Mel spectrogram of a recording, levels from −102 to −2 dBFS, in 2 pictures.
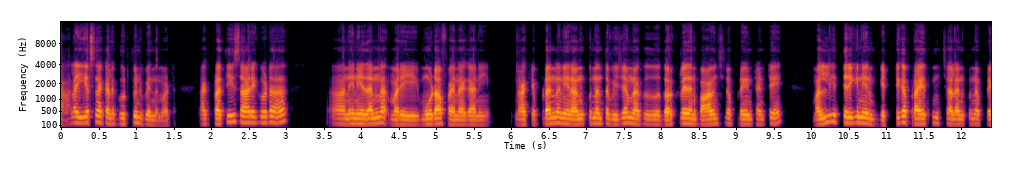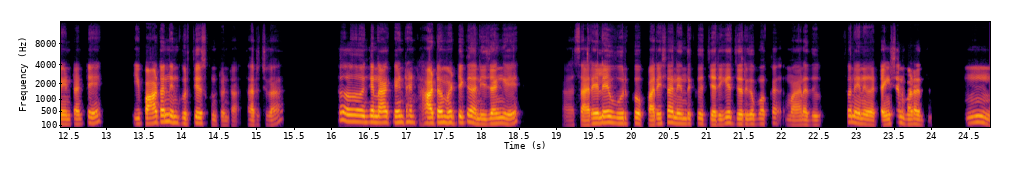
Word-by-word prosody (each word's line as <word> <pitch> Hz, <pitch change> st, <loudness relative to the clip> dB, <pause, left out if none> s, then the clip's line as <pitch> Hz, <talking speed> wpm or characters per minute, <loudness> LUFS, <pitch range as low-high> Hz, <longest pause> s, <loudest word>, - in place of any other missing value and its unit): చాలా 160 Hz, -, -5 dB
ఇయర్స్ 165 Hz, +2 st, -1 dB
నాకు 170 Hz, -, +1 dB
అలా 140 Hz, -2 st, -6 dB
గుర్తుండిపోయిందన్నమాట. 130 Hz, -5 st, -5 dB, 0.4 s
నాకు 135 Hz, -1 st, -5 dB
ప్రతిసారి 165 Hz, +4 st, +3 dB
గూడా, 165 Hz, 0 st, +1 dB, 0.8 s
ఆహ్, 135 Hz, 0 st, -2 dB
నేనేదన్నా 140 Hz, +3 st, +2 dB
మరి 125 Hz, 0 st, +2 dB, 0.2 s
మూడ్ 135 Hz, +1 st, +4 dB
ఆఫ్ 140 Hz, -1 st, -3 dB
అయినాగాని, 120 Hz, -1 st, -1 dB, 0.5 s
నాకెప్పుడన్నా 130 Hz, +4 st, +1 dB
నేననుకున్నంత 135 Hz, +2 st, +1 dB
విజయం 150 Hz, +4 st, -1 dB
నాకు 130 Hz, 0 st, -3 dB, 0.2 s
దొరకలేదని 135 Hz, +2 st, +2 dB
భావించినప్పుడేంటంటే, 130 Hz, +1 st, -2 dB, 0.6 s
మళ్ళీ 155 Hz, +9 st, +1 dB
తిరిగి 160 Hz, 0 st, +3 dB
నేను 145 Hz, -3 st, +1 dB
గెట్టిగా 155 Hz, +8 st, 0 dB
ప్రయత్నించాలనుకున్నప్పుడేంటంటే, 130 Hz, -1 st, -1 dB, 0.6 s
ఈ -, -, -3 dB
పాటను 170 Hz, +6 st, +6 dB
నేను 165 Hz, -2 st, -1 dB
గుర్తు 145 Hz, -, -5 dB
చేసుకుంటుంటా 120 Hz, -7 st, -6 dB, 0.2 s
తరచుగా. -, -, -7 dB, 0.8 s
సో, 235 Hz, -, -1 dB, 0.3 s
ఇంగ 175 Hz, +1 st, +4 dB
నాకేంటంటే 170 Hz, +1 st, 0 dB
ఆటోమేటిక్‌గా 165 Hz, +2 st, +3 dB
నిజంగే. 140 Hz, +1 st, +1 dB, 0.7 s
ఆహ్, 110 Hz, 0 st, -19 dB
సరేలే 145 Hz, +9 st, +4 dB
ఊరుకో 145 Hz, 0 st, -1 dB, 0.2 s
పరేషాన్ 145 Hz, +6 st, +2 dB
ఎందుకు? 140 Hz, 0 st, -5 dB, 0.2 s
జరిగేది 130 Hz, +6 st, 0 dB
జరగబోక 130 Hz, 0 st, -3 dB, 0.3 s
మానదు. 115 Hz, 0 st, -4 dB, 0.4 s
సో, -, -, -9 dB
నేను 140 Hz, -3 st, +2 dB, 0.2 s
టెన్షన్ 130 Hz, +5 st, -2 dB
పడొద్దు. 125 Hz, -2 st, 0 dB, 0.5 s
హ్మ్. 165 Hz, -4 st, -3 dB
140 Hz, 120 wpm, -24 LUFS, 130-155 Hz, 0.8 s, పాటను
